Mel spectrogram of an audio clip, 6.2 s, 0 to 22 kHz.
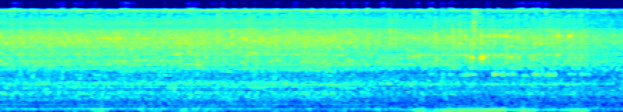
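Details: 2007 Chevy Express 1500 4.3 V6 idling: uneven metallic rattle low in the bellhousing area, swelling briefly as revs lift; bad starter motor gear rattling against the flexplate (flywheel).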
